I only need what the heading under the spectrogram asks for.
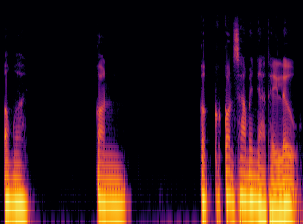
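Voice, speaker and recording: A man's voice: fairly low pitch, takes it slowly, no room sound. A man voicing a timid young male servant who stammers and pleads nervously to his master. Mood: anxious.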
